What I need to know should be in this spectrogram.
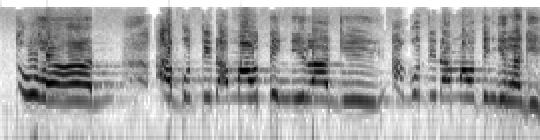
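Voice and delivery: sobbing plea; crying prayer. Retold or imitated. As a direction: plead through tears. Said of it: "saya ngomong gini".

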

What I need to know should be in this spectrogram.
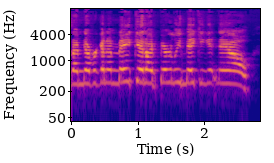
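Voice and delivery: high, rushed, despairing plea; fast retold panic, running out of strength; panicky. Dreamer telling the voice she can't make it, high and fast. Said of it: "And I felt panicky".

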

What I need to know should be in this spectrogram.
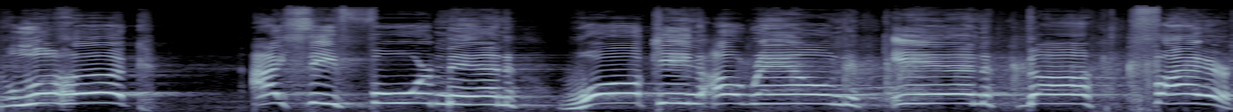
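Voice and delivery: high, loud and slow, drawn-out wonder; amazed cry. Acted. The king calling to his advisors in amazement. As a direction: cry out in astonishment at the sight.

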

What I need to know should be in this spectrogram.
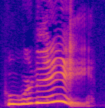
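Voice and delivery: very high, loud, drawn-out question; high-pitched, nosy excitement; excited old lady. A narrator's reading. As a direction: ask eagerly as a little landlady. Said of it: "the lady answered excitedly".

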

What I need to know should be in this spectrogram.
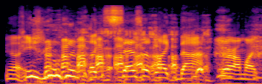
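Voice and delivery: laughing through the words; can't stop giggling while explaining. Real, not acted. Laughing at the story, telling the friend.

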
